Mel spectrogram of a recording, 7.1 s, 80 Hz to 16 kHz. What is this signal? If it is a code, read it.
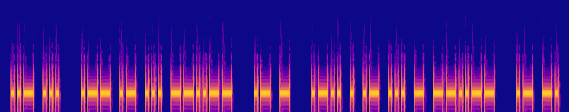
Morse code, heard as a keyed tone, about 30 wpm, 700 Hz. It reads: US WAS, AT LEAST, AN
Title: Sentences from Top 1400 Words 30wpm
